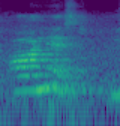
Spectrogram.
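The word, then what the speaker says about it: honest: नेस्ट हुआ हम नेस्ट अगर य साइलेंट नहीं रहता तो ये क्या होता नेस्ट लेकिन हम इसको क्या पढ़ते है ऑनेस्ट यट साइलेंट हो जाता है य क्या हो जाता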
